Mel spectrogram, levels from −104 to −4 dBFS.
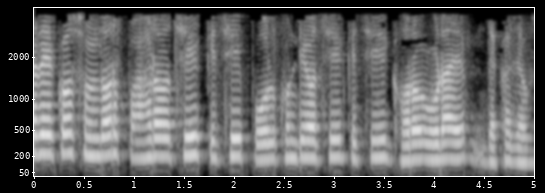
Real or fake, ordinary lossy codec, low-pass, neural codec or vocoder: real; MP3, 24 kbps; 3.6 kHz; none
